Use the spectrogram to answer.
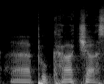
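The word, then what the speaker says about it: Pogačar: We've Pogacar, who I'm close to changing my pronunciation on him, because Pukacha seems to be the interpretation that everyone's going with.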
